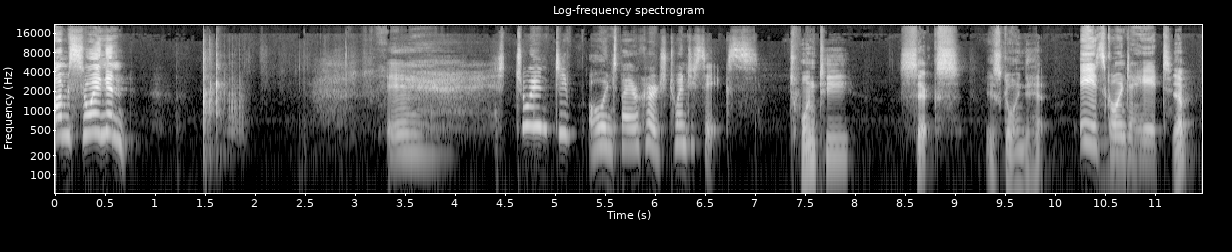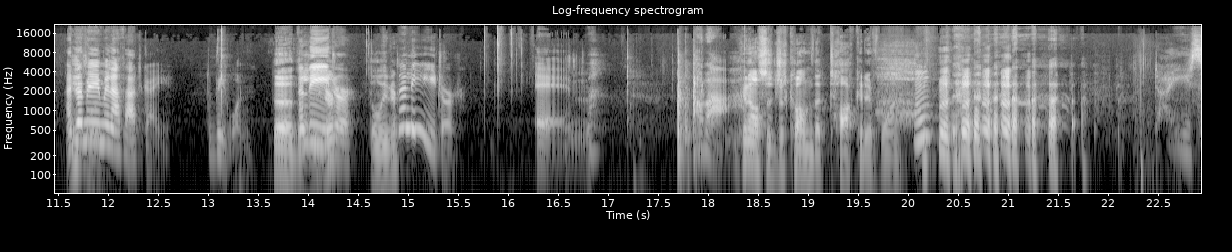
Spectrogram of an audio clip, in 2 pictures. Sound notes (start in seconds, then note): 1.5 dice roll; 3.6 sighs; 15.8 dice roll; 20.0 group laughs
